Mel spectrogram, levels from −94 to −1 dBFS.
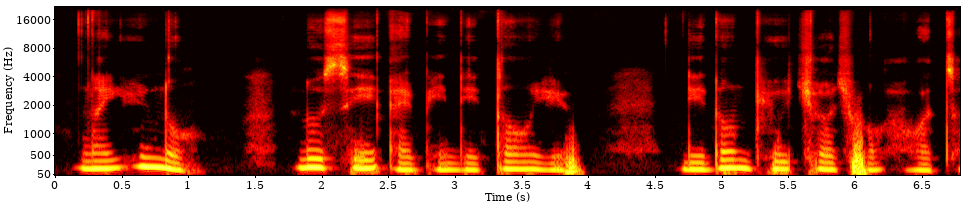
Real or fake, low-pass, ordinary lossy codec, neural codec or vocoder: fake; none; none; autoencoder, 48 kHz, 128 numbers a frame, DAC-VAE, trained on Japanese speech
